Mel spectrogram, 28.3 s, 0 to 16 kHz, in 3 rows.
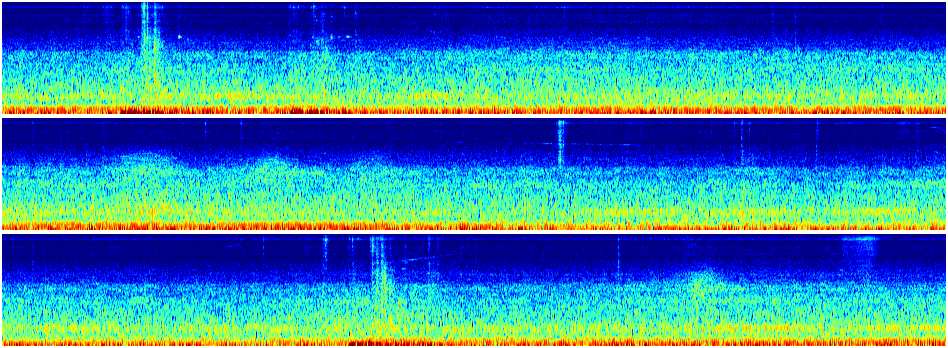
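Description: Volvo FH 460 truck's 13-litre six-cylinder diesel running steadily at cruising speed with tyre and road noise, heard inside the cab. A few short thumps come through, twice near the start and the loudest about 22 seconds in.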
